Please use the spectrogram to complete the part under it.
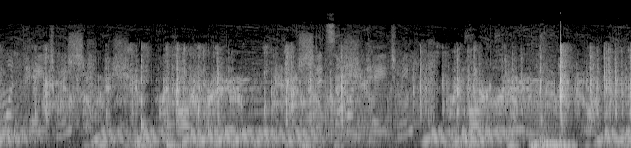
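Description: Rapid gunfire crackles and pops in a busy battle.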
